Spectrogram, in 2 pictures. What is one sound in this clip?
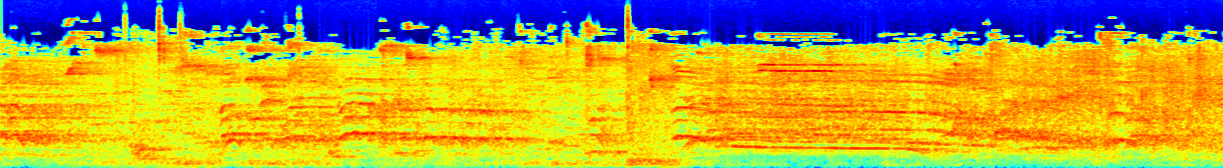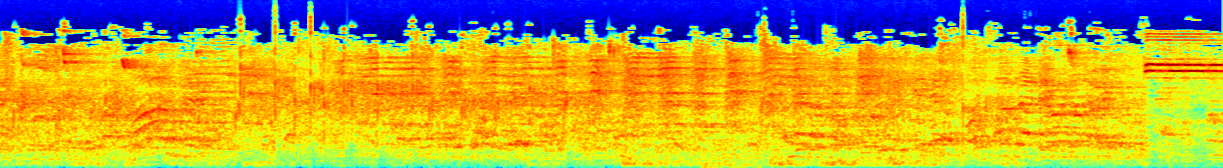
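Spectators cheer and shout in a large echoing hall.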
